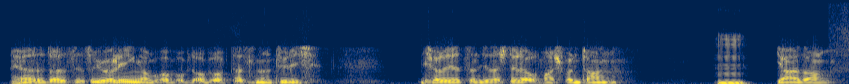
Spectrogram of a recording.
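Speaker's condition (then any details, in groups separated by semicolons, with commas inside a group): Parkinson's; moved away in 2019 for health reasons; frequent word repetitions and hesitations in transcript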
